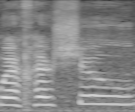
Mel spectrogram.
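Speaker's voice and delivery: very high, besotted, lovestruck fool voice. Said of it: "He's a fool, uh, but he's a fool in love".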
